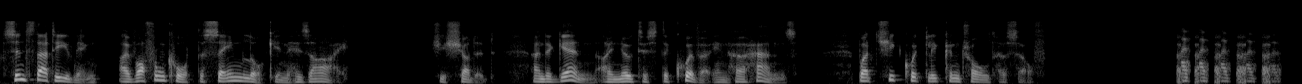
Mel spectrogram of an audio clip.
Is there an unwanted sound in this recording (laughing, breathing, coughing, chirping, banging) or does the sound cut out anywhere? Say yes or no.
yes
